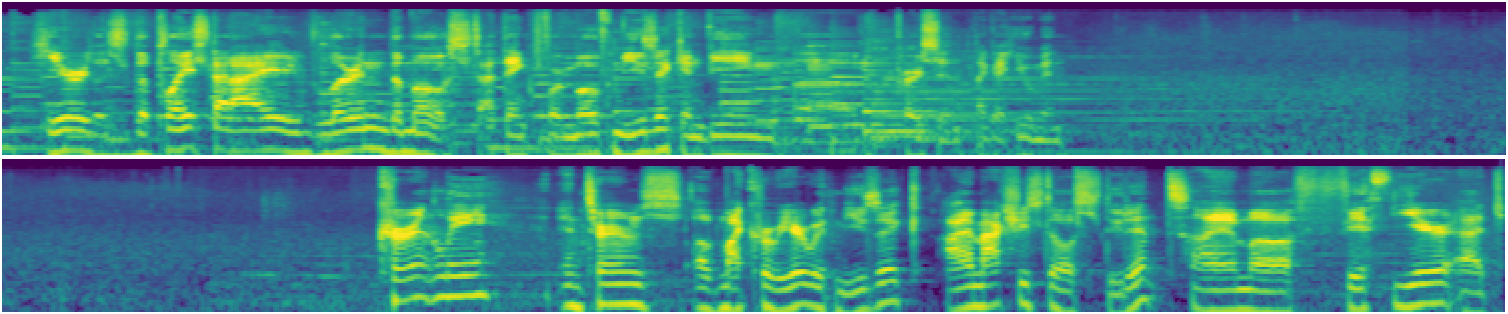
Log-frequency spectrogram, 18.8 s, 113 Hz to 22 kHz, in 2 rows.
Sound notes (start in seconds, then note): 7.4 wind blowing; 9.4 distant traffic rumble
